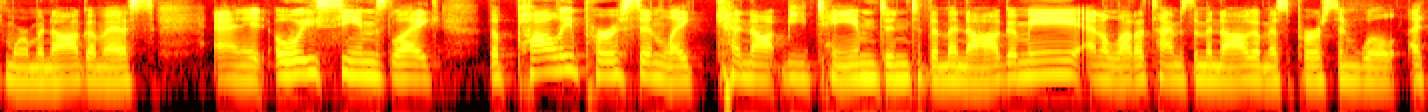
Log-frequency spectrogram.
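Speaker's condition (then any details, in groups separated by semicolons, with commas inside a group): No condition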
